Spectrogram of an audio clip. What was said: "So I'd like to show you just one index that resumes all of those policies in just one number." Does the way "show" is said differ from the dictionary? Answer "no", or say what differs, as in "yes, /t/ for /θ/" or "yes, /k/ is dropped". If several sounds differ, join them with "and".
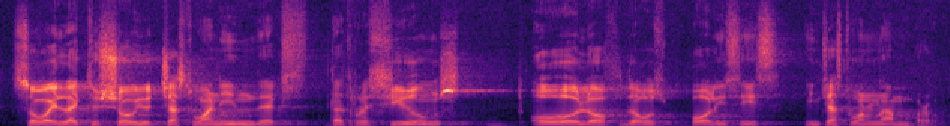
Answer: no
